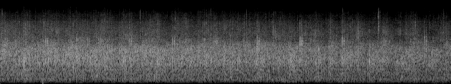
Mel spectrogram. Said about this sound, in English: Please give them a big round of applause for their great work.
